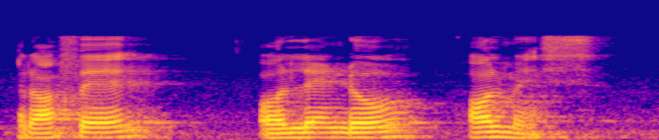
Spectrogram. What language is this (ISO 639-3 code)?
kok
